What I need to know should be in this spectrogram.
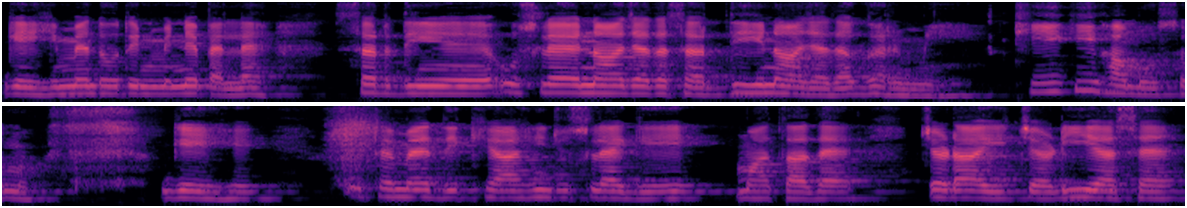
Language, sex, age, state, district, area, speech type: Dogri, female, 30-45, Jammu and Kashmir, Kathua, rural, spontaneous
